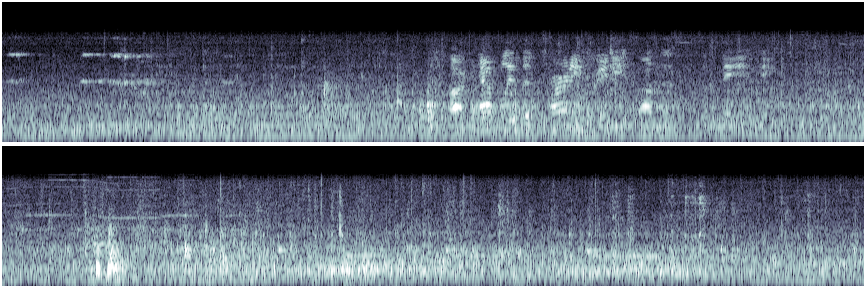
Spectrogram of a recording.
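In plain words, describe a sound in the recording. Empty wheeled trailers rattle and clatter over pavement.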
